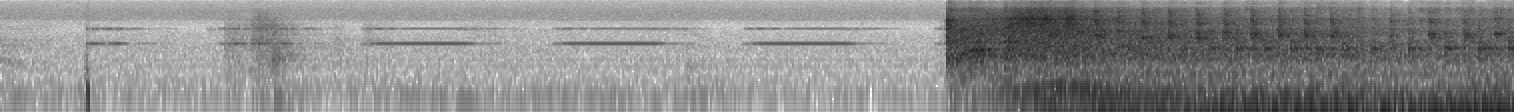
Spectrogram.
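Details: Rebuilt Honda Civic Si engine after a new ignition coil was fitted, first start, no coolant yet: a few soft chimes, then it catches instantly, runs a little rough at first and settles into a steady, even idle.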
